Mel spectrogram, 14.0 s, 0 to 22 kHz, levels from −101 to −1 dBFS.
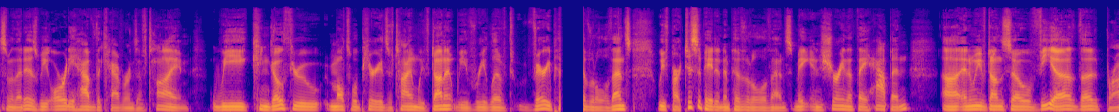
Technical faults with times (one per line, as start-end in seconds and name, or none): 7.00-7.30 playback stall
7.30-9.26 time-compressed catch-up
